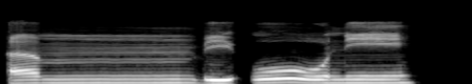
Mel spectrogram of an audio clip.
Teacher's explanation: nun mati ataupun tanwin bertemu huruf iqlab yang satu, iaitulah huruf ba, maka hukumnya iqlab, cara bacaannya dengung dua harakat, dan contohnya iaitulah ambiuni, nun mati bertemu dengan ba.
